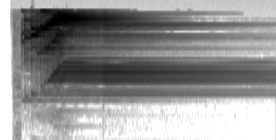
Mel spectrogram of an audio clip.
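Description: A single bright chime sound effect, struck just after the start and ringing with several high tones that fade away over nearly two seconds.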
